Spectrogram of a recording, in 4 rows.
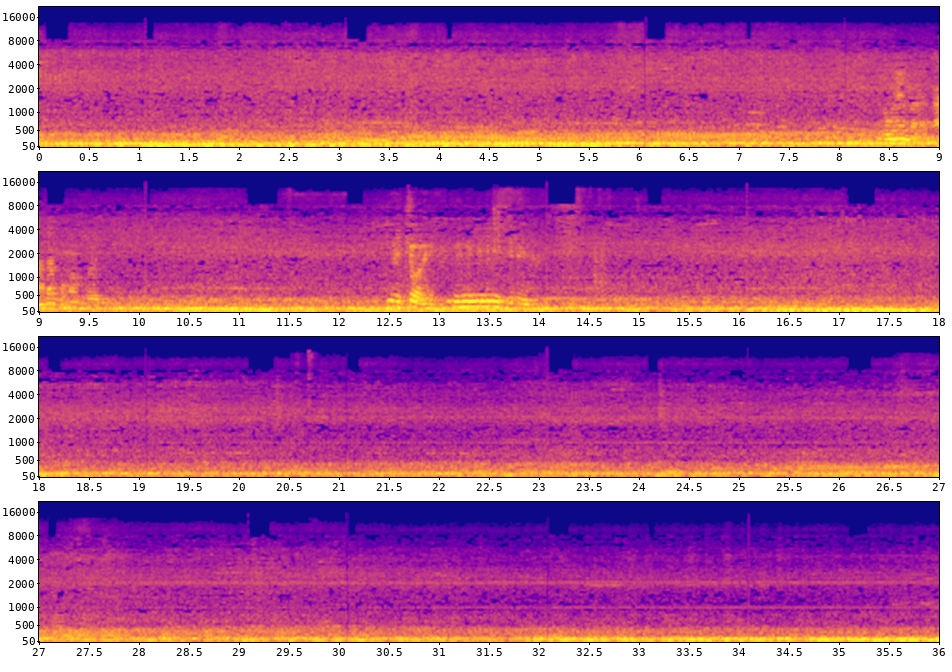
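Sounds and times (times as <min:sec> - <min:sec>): steady low rumble: 0:00.0 - 0:36.0.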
